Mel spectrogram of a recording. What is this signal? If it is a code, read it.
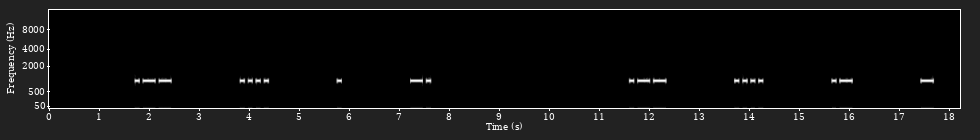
Morse code, heard as a keyed tone, about 15 wpm, spaced as for 5 wpm, 1000 Hz. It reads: WHEN WHAT
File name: qotdfiles / 5wpm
